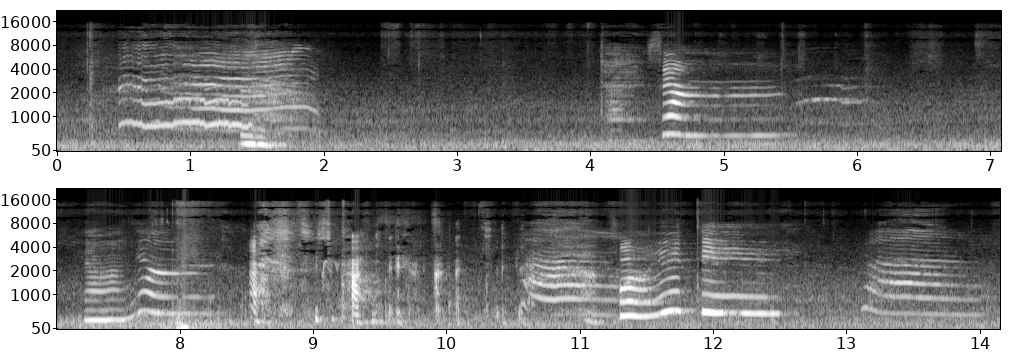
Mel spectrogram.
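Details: Weak kittens found fading and huddled together, leaning on each other, on a road home from a family funeral; thin, high harmonic meows, some bending upward and others falling, come in scattered bursts, with rustling and handling noises midway.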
